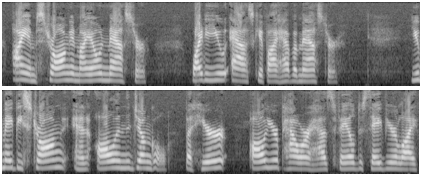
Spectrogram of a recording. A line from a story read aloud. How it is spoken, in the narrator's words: the sheep replied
